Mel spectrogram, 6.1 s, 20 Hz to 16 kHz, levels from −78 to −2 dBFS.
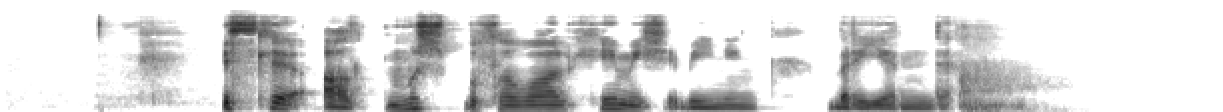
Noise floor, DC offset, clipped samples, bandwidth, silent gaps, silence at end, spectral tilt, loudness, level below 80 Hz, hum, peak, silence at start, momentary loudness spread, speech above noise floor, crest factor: -82 dBFS; under 0.1%; under 0.1%; 11 kHz; none; 1 s; -2 dB/octave; -17 LUFS; -64 dBFS; none; 0 dBFS; 0.7 s; 22 LU; 62 dB; 22 dB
